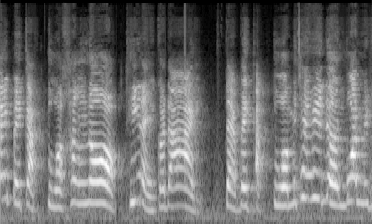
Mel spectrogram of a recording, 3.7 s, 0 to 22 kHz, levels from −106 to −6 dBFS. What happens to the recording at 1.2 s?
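Around 1.15 to 1.32 s the speech briefly smears and wobbles. This is short concealed packet loss: about 20 ms of the stream arrived too late to decode, and the receiver covered the gap by extending the preceding sound for 14 ms, following its pitch or shaping noise, before crossfading back into genuine audio. The patch stretches the timing slightly, adding around 10 ms.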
